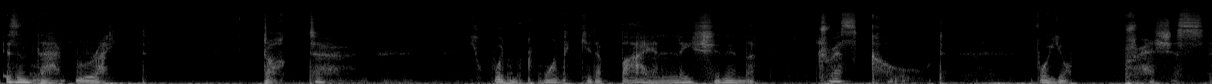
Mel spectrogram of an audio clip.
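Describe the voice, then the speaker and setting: Alien reptilian scientist played by a man: low, very slow, husky half-whisper, condescending menace for an ASMR roleplay. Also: steady tone, heavily acted. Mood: mocking. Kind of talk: soft-spoken ASMR roleplay monologue.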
